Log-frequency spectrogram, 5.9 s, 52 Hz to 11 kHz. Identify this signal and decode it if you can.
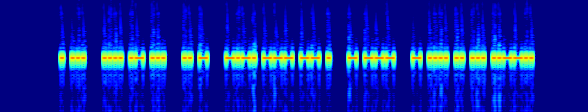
Morse code, heard as a keyed tone, about 41 wpm, 700 Hz. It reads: ES HAS IT COME TO THIS?
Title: Sentences from Top 100 Words and Abbreviations 45wpm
